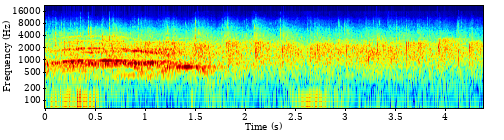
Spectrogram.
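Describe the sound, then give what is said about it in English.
An audience claps and cheers for God in a dense, continuous roar of applause, with whoops and whistled cheers rising over it at the start before settling into sustained clapping. “So you are allowed to cheer for God on that.”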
